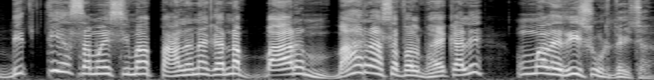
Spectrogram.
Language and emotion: Nepali, angry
